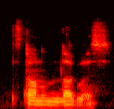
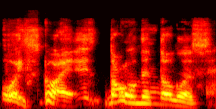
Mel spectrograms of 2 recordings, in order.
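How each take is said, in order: First: Said in the usual way. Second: Loud, high Scottish call; shouting call. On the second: Acted. Calling out as the twins.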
